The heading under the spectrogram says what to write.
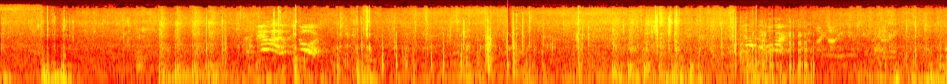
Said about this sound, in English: There you can hear the FBI banging on the door of Roger Stone, yelling, FBI warrant, FBI open the door.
